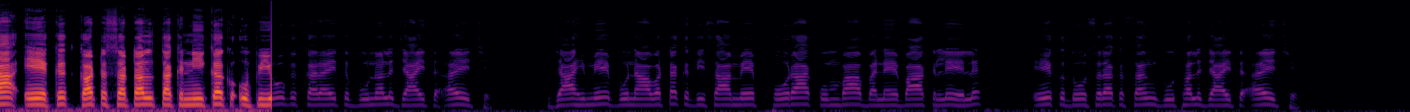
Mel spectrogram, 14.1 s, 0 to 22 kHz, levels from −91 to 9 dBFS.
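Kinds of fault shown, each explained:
One channel inverted: Likely one stereo channel had its polarity reversed, so when the two are combined the shared centre content cancels; from 2.72 s to the end the speech collapses by about 32 dB into a faint residue.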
